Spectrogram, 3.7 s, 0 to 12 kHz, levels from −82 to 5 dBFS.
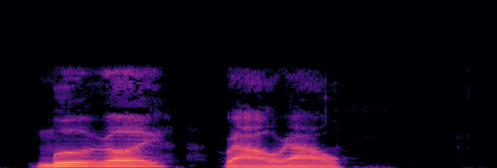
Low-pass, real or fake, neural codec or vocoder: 7.2 kHz; real; none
